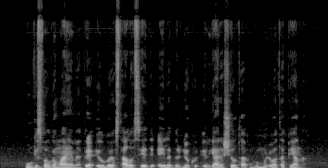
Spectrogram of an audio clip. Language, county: Lithuanian, Kaunas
